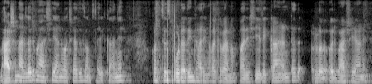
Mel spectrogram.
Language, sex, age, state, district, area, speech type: Malayalam, male, 18-30, Kerala, Kozhikode, rural, spontaneous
